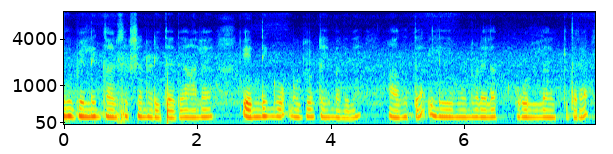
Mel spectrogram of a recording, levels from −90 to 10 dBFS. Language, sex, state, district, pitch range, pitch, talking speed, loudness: Kannada, female, Karnataka, Raichur, 145-155 Hz, 150 Hz, 115 wpm, -20 LUFS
